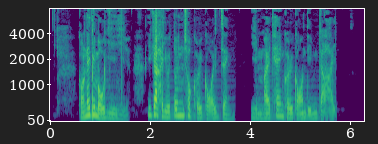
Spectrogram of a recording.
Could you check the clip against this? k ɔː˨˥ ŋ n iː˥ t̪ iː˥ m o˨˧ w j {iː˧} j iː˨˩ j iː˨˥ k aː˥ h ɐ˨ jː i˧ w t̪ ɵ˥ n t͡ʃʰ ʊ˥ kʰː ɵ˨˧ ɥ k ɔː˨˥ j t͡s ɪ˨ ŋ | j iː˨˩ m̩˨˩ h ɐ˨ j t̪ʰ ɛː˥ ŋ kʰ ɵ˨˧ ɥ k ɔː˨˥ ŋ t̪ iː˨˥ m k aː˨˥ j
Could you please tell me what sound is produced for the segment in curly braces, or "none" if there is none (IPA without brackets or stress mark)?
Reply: iː˧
